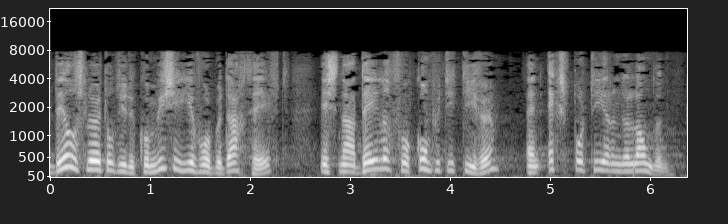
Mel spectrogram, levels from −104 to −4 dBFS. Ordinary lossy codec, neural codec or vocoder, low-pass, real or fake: none; none; none; real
